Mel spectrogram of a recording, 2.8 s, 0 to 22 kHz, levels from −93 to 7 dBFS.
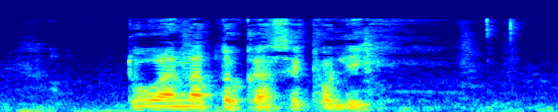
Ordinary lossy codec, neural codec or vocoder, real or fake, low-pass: AAC, 64 kbps; vocoder, 44.1 kHz, 128 mel bands every 256 samples, BigVGAN v2; fake; 10.8 kHz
